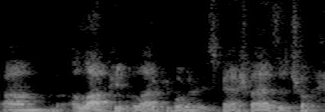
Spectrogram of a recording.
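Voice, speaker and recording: A man telling his life story as an interview guest in a casual, halting way, with many restarts and fillers. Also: lowish voice, completely flat delivery, darkish tone, heavy reverb, far from the mic.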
